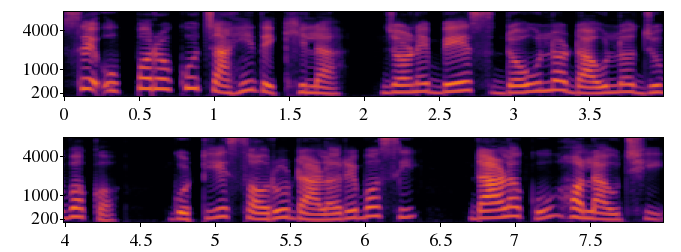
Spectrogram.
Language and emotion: Odia, neutral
